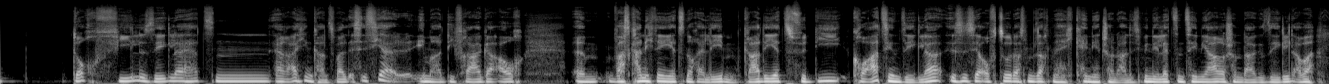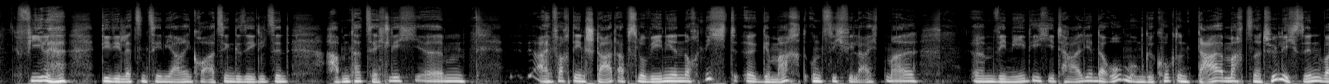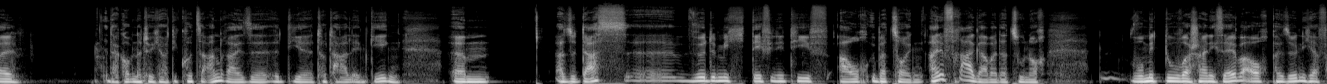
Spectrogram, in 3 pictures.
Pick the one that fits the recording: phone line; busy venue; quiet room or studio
quiet room or studio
